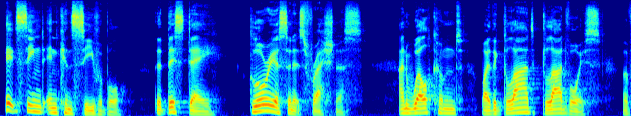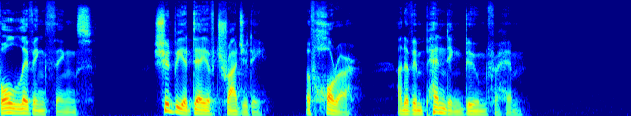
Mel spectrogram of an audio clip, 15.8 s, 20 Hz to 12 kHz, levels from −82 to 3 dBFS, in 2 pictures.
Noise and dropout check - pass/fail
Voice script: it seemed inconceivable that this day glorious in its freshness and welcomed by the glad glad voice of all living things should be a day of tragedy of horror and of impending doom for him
pass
